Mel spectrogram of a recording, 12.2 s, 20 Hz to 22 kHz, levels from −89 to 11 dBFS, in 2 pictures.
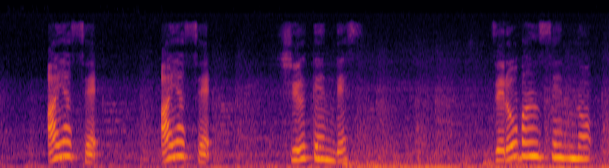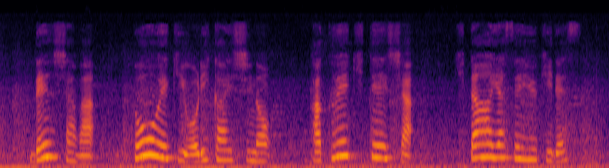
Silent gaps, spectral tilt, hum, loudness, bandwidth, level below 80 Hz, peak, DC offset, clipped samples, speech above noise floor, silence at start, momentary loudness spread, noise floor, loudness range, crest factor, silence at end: none; -6.5 dB/octave; none; -21 LUFS; 13 kHz; -36 dBFS; -4 dBFS; under 0.1%; under 0.1%; 22 dB; 0 s; 17 LU; -41 dBFS; 5 LU; 18 dB; 0 s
